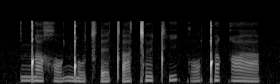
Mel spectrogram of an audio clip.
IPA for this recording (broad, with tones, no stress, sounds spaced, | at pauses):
ŋ͡ǃ a˦˨ χ ɔ˨˩˦ ŋ͡ǃ o˨˩˦ t͡sʼ ɛ˨˩˦ tʼ a˨˥ ǀ ø˥ tʰ i˧˥˧ k ɔ˨˥ ǃ ə˥ q a˦˨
